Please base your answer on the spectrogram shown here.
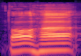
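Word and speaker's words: طه: Yas dibaca apa Yasin thha jangan dibaca thh tapi dibaca th ha jadi bacanya per per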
